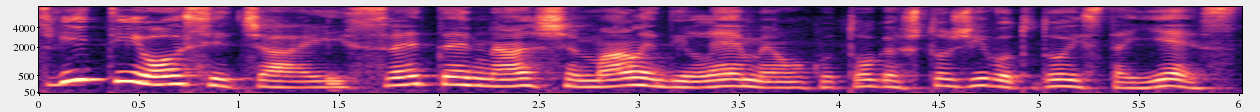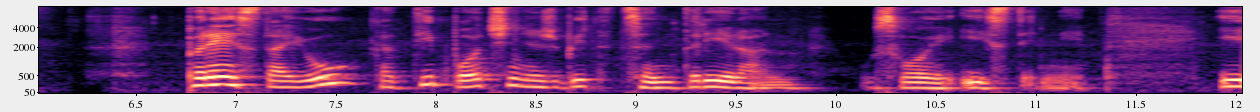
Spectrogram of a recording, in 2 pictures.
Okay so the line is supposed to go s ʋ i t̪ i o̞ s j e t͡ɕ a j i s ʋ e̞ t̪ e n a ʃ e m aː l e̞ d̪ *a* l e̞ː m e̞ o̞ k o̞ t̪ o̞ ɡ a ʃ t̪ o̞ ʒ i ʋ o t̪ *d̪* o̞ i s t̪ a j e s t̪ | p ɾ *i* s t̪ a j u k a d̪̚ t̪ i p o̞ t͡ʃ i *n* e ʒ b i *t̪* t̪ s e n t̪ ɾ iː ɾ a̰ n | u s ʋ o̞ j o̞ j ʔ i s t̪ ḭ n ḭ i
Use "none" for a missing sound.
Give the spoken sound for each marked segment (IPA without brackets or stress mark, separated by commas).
i, d̪, e, ɲ, t̪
